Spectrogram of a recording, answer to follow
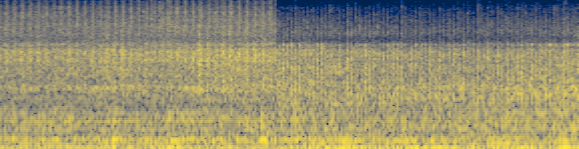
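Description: Curved-dash Oldsmobile's single-cylinder engine chugging unevenly as the car drives slowly past. About two seconds in the sound changes abruptly to another antique vehicle's engine running as it rolls by.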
